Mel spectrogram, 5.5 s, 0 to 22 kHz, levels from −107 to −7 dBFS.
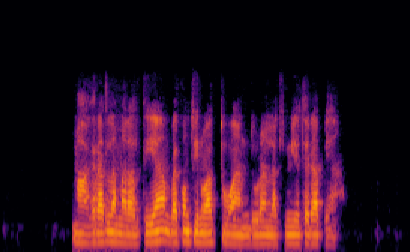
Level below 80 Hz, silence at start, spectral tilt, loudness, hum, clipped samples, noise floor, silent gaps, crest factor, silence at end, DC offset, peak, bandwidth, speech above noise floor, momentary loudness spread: -78 dBFS; 0.95 s; -4.5 dB/octave; -34 LUFS; none; under 0.1%; under -90 dBFS; none; 18 dB; 0.95 s; under 0.1%; -16 dBFS; 7 kHz; over 56 dB; 7 LU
